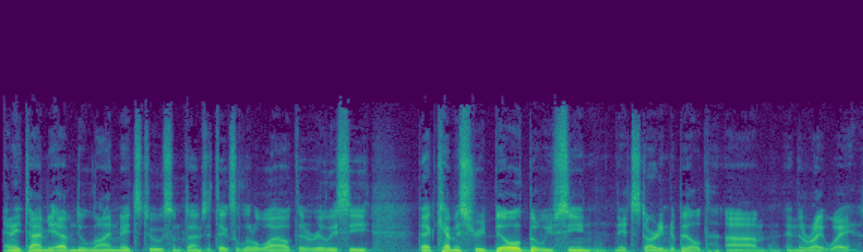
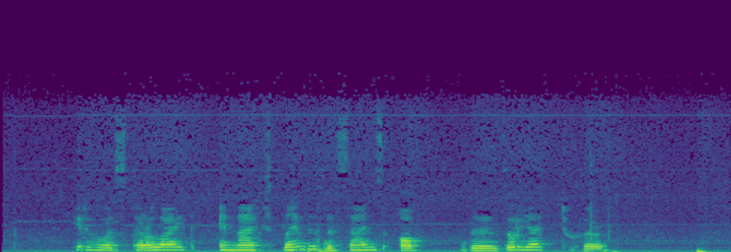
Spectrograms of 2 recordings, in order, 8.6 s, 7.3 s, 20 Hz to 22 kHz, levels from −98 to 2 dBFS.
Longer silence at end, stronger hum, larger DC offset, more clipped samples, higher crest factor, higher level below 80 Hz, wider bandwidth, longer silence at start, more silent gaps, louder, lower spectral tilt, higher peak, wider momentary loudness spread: second, 0 s vs 0.2 s; neither; neither; neither; about the same, 20 dB vs 16 dB; second, -56 dBFS vs -36 dBFS; about the same, 13 kHz vs 12.5 kHz; second, 0.05 s vs 0.75 s; neither; second, -23 LUFS vs -20 LUFS; second, -5.5 dB/octave vs -8.5 dB/octave; about the same, -2 dBFS vs -4 dBFS; about the same, 10 LU vs 11 LU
